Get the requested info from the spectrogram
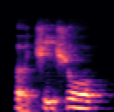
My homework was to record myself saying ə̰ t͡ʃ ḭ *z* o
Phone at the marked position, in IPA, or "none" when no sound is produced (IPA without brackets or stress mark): ʃ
